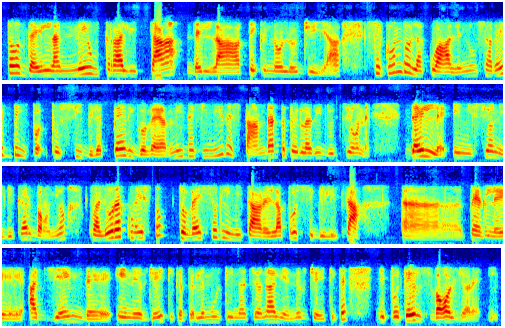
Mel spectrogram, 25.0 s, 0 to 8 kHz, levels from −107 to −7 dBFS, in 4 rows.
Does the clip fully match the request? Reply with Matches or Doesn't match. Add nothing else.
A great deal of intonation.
Matches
